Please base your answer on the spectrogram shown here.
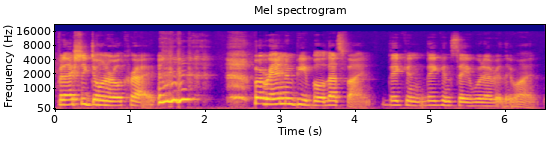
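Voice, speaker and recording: A woman's voice: mid-range voice, very animated, measured pace. A giggly, drunk woman in her twenties rambling casually to camera while doing her makeup. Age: 20s. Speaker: makeup vlogger. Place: small home kitchen, indoors. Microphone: camera a step or two away. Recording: echoey room, camera mic.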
